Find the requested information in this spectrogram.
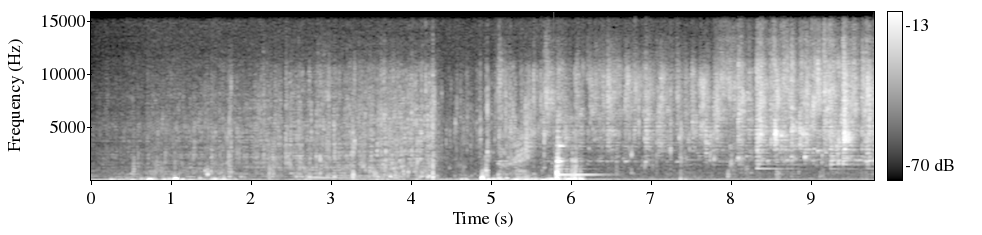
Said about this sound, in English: So we're here at the spring. What town are we in again? This is Harwinton, Connecticut. And we're at a spring right on the side of the road that is coming out right from under somebody's house, basically.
